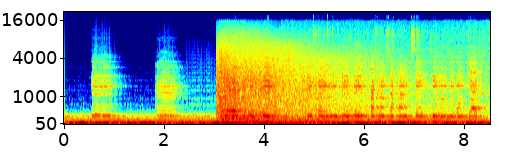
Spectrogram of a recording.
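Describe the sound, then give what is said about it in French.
An airlock explodes on a space station: a sudden loud burst erupts about three seconds in and turns into a dense, sustained roaring rumble. Two short harmonic tone bursts come before the blast. “Les sas ouest ont explosé 2 secondes, 3 secondes.”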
